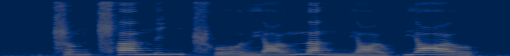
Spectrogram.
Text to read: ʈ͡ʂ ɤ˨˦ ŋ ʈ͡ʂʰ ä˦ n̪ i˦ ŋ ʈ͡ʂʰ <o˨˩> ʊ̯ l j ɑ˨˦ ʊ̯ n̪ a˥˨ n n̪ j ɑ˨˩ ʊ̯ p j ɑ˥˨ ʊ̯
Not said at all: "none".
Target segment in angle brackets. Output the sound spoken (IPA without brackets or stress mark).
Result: o˨˩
